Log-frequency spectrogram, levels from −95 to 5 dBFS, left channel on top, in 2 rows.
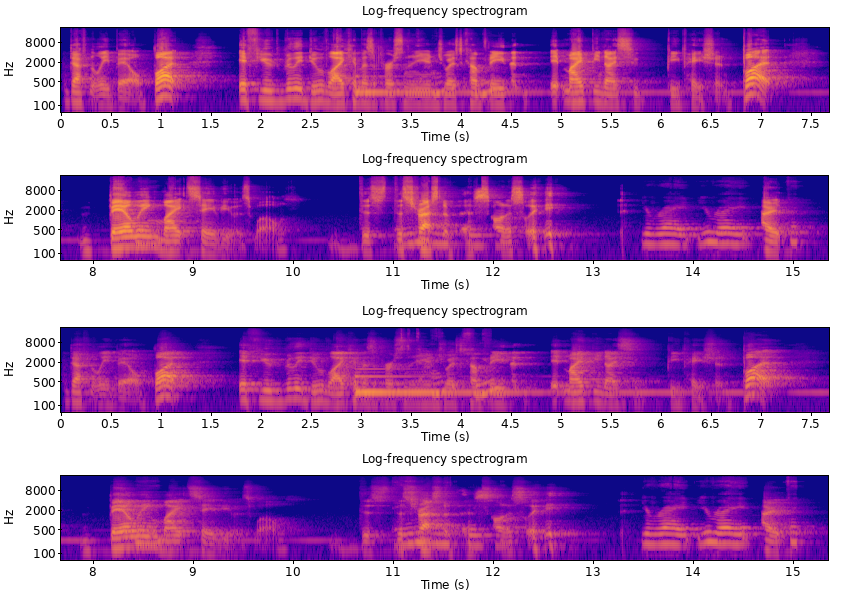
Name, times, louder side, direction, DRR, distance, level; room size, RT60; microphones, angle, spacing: voice 1, 0.1-1.5 1.8-4.4 4.9-5.8 6.1-7.1 7.9-9.8 10.7-12.6 14.7-14.9, left 10 dB, 75° left, 16 dB, 0.5 m, -27 dB
Harp, 2.9-7.0 7.3-7.9 8.4-8.7, right 6 dB, 90° right, 0.5 m, -42 dB
voice 2, 3.3-4.4 8.4-8.7 11.0-12.2 13.5-14.6 15.0-15.1, right 3 dB, 20° right, 13 dB, 0.4 m, -41 dB
12.0 x 9.4 x 4.1 m, 0.93 s
head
